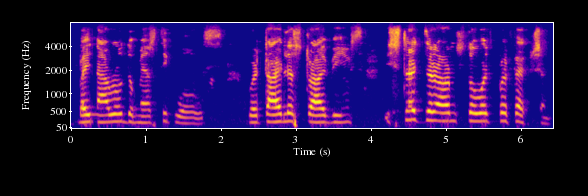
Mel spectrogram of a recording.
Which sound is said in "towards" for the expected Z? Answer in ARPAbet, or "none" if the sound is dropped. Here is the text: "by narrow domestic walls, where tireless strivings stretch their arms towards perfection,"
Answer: none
